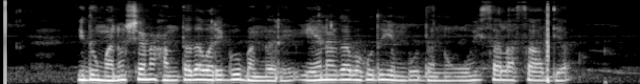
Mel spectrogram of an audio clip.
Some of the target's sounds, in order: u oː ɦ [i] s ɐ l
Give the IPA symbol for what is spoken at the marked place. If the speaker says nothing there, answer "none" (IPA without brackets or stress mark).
i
